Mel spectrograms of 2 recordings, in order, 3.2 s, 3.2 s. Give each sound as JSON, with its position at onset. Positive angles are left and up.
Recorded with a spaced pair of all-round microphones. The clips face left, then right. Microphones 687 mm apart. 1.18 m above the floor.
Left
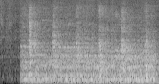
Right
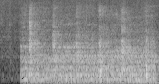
{"t": 0.4, "sound": "footsteps", "side_deg": 10, "distance_m": 9.0}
